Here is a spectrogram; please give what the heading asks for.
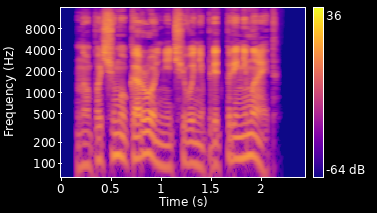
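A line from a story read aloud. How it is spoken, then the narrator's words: Plain question. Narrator (Russian): спросил отец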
